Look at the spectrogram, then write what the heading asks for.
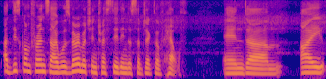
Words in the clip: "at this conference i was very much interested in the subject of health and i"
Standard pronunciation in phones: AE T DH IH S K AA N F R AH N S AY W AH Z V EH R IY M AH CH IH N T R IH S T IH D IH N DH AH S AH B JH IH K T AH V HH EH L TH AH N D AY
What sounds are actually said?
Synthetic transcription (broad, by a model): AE T DH IH S K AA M F R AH N S AY W AH Z V EH R IY M AH CH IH N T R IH S T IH D IH N DH AH S AH B JH IH K T AH V HH EH L TH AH N D AY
